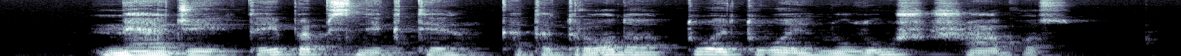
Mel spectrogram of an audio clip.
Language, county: Lithuanian, Alytus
